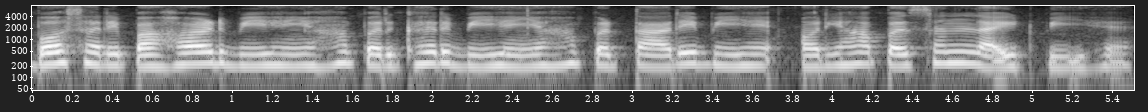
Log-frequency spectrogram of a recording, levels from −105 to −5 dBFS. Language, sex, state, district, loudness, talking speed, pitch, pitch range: Hindi, female, Himachal Pradesh, Shimla, -18 LUFS, 230 wpm, 205 Hz, 200-225 Hz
